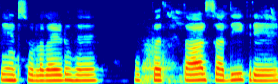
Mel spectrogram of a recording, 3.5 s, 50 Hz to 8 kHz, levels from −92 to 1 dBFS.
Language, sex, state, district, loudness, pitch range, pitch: Rajasthani, male, Rajasthan, Churu, -17 LUFS, 190-200 Hz, 195 Hz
